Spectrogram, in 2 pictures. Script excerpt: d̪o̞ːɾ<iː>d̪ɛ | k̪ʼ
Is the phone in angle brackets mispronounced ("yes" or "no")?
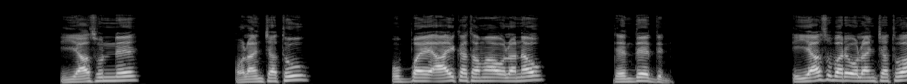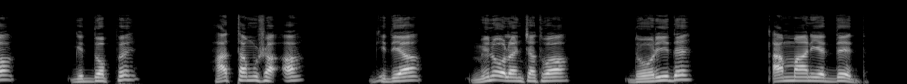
no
